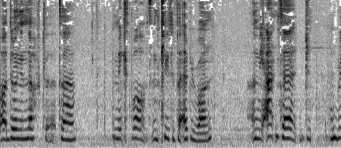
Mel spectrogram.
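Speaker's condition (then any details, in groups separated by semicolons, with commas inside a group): Cerebral palsy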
